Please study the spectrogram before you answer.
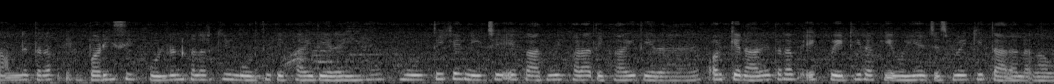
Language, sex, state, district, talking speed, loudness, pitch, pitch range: Hindi, female, Bihar, Madhepura, 205 wpm, -27 LUFS, 210 Hz, 195-225 Hz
